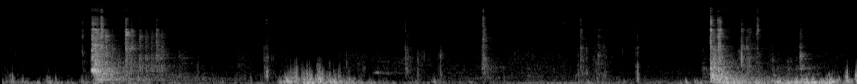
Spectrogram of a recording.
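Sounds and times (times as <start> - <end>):
gates at an entrance in Saleignes: 0.8 - 2.3, 4.0 - 6.2, 7.0 - 8.4.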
